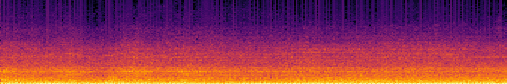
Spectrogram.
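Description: ATV engine running at a steady pitch during a trail ride, with the rush of noise from the ride around it.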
